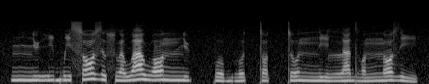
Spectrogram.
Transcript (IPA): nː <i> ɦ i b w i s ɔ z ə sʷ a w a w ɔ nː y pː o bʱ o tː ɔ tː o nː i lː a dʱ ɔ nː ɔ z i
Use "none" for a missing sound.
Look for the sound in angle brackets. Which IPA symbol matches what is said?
y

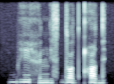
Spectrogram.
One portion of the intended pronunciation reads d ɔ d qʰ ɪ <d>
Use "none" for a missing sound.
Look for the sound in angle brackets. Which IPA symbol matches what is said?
d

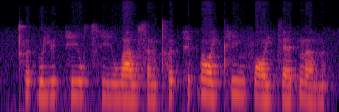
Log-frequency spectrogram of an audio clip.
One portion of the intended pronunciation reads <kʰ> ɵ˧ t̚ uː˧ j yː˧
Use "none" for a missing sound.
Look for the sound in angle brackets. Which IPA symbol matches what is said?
kʰ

